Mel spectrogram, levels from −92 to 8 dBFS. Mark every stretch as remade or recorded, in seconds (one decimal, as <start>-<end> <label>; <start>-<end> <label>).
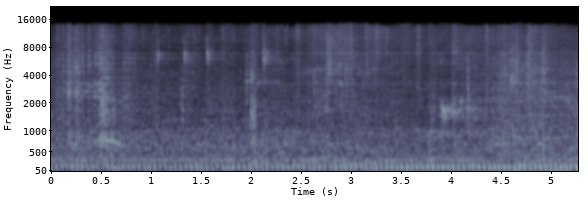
0.0-2.0 recorded; 2.0-5.3 remade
